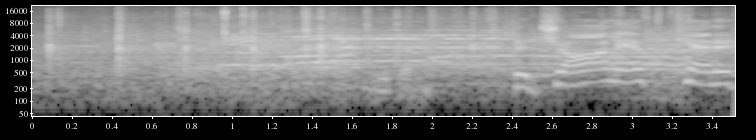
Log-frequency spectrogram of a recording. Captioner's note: clapping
